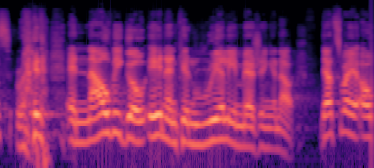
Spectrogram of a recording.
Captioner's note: laugh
